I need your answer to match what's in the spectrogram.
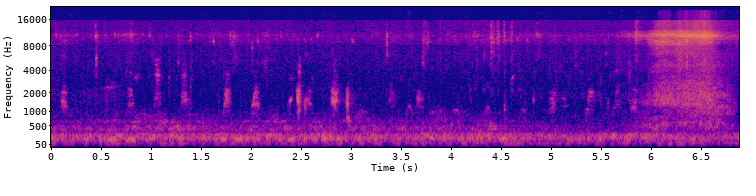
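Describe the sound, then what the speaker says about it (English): Ducks quack repeatedly in short, scattered calls from several birds at a chicken and duck coop, over a steady low rumble of movement, with a brief hiss near the end. "since they're all quacking and having a good conversation here"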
